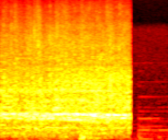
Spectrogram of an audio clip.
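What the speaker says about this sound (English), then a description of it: "let's give Lizzle a round of applause for being the demon queen that she is" Steady applause from a crowd fills the air, then cuts off abruptly near the end; applause sound in the game Eversoul.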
